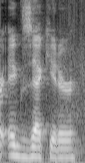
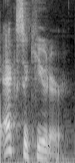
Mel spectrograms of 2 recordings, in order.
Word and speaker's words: Executor: I prefer Executor, but some people say Executor. Both are technically correct pronunciations, and I won't get on your back if you don't get on mine.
